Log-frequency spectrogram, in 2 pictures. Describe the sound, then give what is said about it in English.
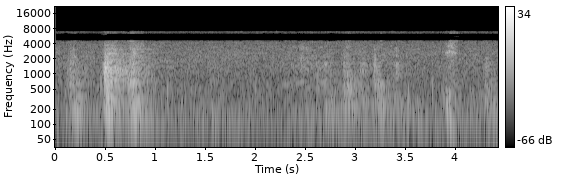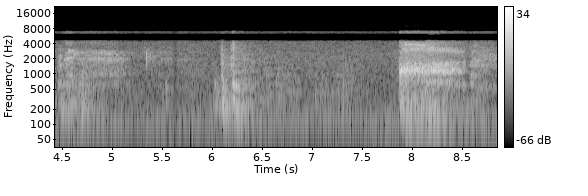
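A cabinet door is worked open, with a scatter of soft clicks and knocks over several seconds, then a brighter scraping creak at the end; the cabinet holds bundles of letters. “Open, Watson. You've done it? Yes. Look there. Bundles of letters in here.”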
